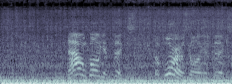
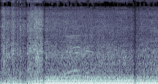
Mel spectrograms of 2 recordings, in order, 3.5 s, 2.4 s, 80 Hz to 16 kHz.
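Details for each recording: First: Car after fitting an HEI-style distributor to replace a broken one whose advance was freezing, with loose plug wires reseated, on a test drive: revs cleanly with an even, strong beat and no misses or stumbles. Now runs good. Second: V8 with open header extensions and an MSD box, driving: uneven rumble with brief dropouts and lopsided beats, cutting between six and seven cylinders and back to eight; the distributor is blamed.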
